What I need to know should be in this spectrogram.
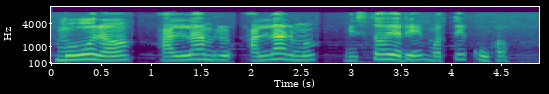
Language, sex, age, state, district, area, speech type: Odia, female, 18-30, Odisha, Kendrapara, urban, read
